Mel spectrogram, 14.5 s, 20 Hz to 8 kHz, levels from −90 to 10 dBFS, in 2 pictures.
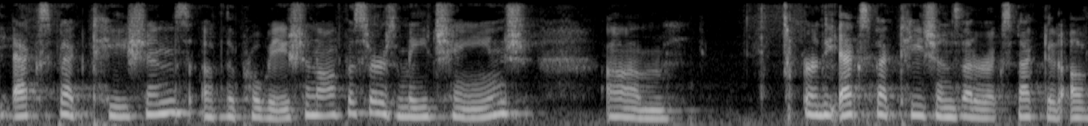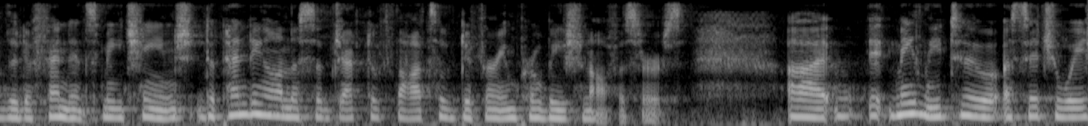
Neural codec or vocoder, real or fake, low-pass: codec, 16 kHz, 16 kbps, FunCodec, trained on Chinese and English, 50 frames a second; fake; 7.2 kHz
